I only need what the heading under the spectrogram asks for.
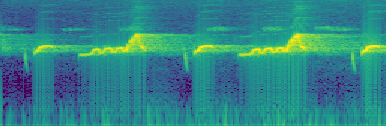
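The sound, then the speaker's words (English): A whippoorwill calls its name: a clear, rhythmic whistled phrase with a rising, swooping end, repeated three times in quick succession with the last cut short, alone against silence. “The whippoorwill will literally say its name.”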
